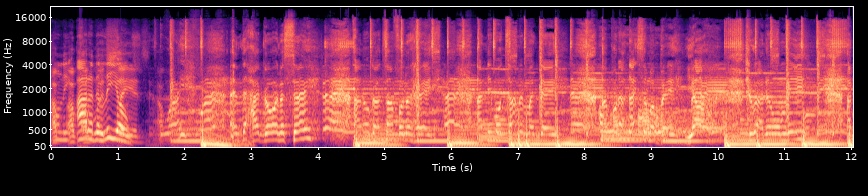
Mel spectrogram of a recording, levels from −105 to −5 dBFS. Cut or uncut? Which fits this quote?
cut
